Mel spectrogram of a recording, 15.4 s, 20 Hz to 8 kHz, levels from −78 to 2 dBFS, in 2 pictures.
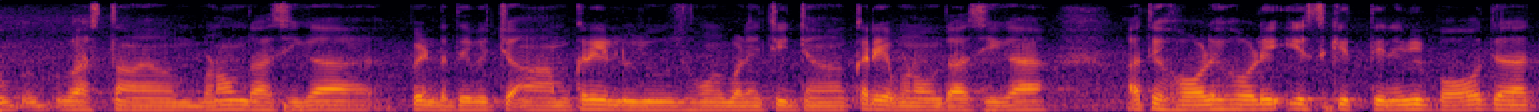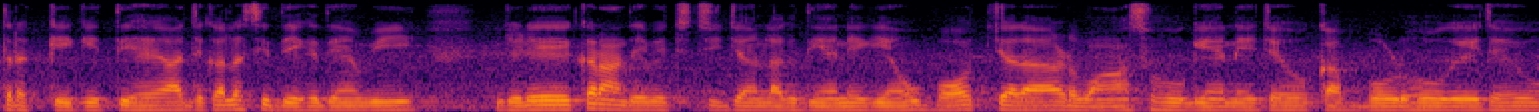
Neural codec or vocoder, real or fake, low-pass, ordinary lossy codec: none; real; 7.2 kHz; none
